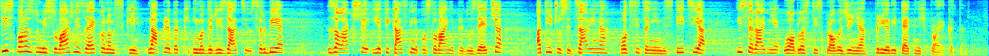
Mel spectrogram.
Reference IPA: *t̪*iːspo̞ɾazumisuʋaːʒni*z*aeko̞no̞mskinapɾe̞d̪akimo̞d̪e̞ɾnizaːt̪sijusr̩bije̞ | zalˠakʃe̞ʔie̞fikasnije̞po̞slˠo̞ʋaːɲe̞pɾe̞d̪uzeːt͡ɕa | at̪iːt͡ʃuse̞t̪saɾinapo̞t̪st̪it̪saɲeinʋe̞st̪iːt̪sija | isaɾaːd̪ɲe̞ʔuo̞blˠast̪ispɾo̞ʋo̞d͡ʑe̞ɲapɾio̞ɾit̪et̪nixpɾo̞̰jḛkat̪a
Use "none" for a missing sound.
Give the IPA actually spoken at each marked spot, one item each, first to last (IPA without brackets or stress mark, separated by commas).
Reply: t̪, z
